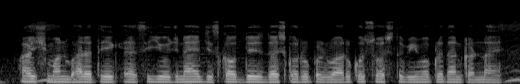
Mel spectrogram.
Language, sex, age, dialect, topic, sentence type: Hindi, male, 31-35, Awadhi Bundeli, banking, statement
